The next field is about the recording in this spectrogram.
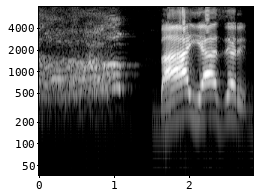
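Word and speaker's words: رَبِّ: ওখানে ভুল করে ওই রব্বিতে লম্বা করে টান দেয় মনে রাখতে হবে রব্বিতে কোন টান হবে না উচ্চারণটা হচ্ছে রব্বি আর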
